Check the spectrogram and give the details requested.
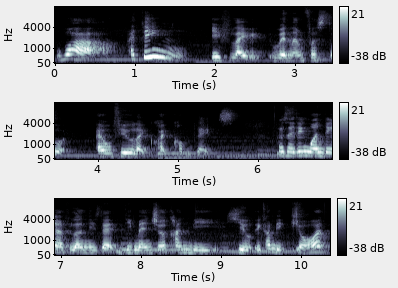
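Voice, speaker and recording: A woman's voice: mid-range voice, lively intonation, unhurried, a little mellow. A young woman, a nursing student answering in an earnest, reflective way. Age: young adult. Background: guitar music.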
